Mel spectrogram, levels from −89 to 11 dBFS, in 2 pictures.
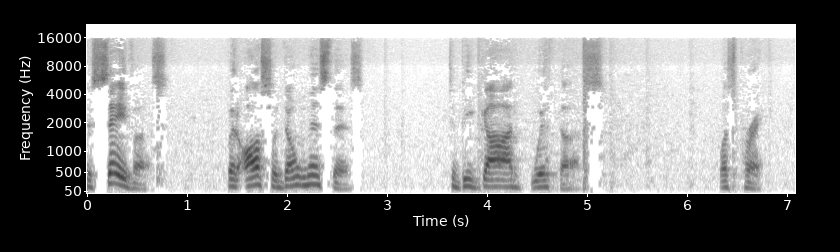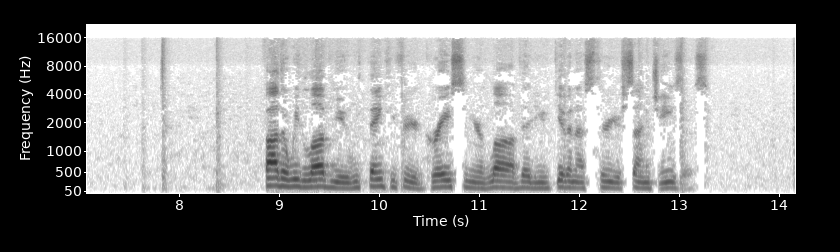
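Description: Speech over room noise, with noise suppressor artifacts running through the whole clip. The suppressor pulls the background down by about 16 dB, lowering the noisy bands frame by frame, so the room noise sits about 18 dB under the talker, dips away in the gaps and swells back up under the words. There are also two spots of speech cut by the noise suppressor, where it mistook the voice for noise and ducked it along with the background. From 10.07 to 10.25 s, roughly a tenth of a second of speech drops by up to about 7 dB, and from 12.73 to 13.19 s about 150 ms is pulled down by up to about 9 dB, so those soft bits sound swallowed and faint.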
